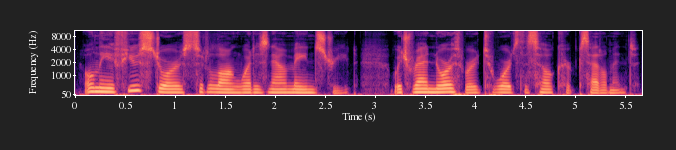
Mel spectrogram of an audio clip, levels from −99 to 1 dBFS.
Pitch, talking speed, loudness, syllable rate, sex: 165 Hz, 190 wpm, -19 LUFS, 5.1 syllables/s, female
